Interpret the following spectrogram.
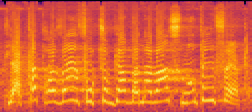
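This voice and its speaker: Brief: a woman doing a saucy old Québécois granny in a nursing home, very high, gravelly voice, long hall echo. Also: steady tone, fast, heavy background noise. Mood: cheeky. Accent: Québécois French. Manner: saucy, gossipy, self-mocking jokes. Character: cheeky, bawdy old woman living in a retirement home. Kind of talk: stand-up comedy character monologue.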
